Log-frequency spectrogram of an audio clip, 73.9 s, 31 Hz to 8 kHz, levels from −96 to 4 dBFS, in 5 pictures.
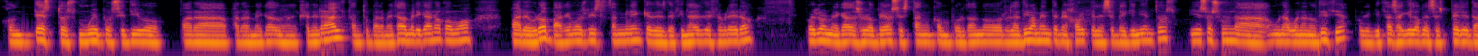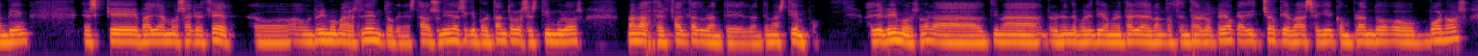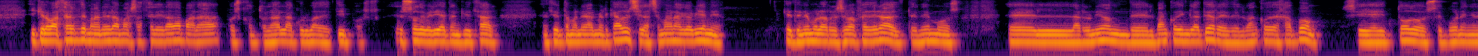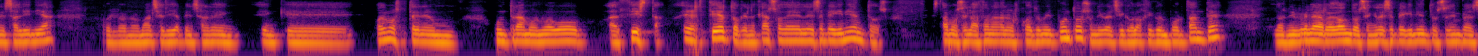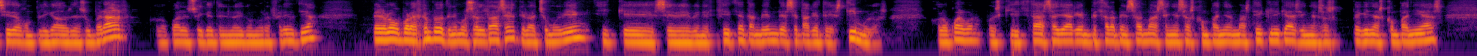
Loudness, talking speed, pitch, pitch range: -27 LUFS, 215 wpm, 135 Hz, 130-145 Hz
